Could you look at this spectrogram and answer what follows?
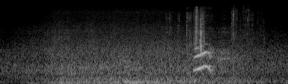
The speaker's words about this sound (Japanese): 波、これが水面が動いてる。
